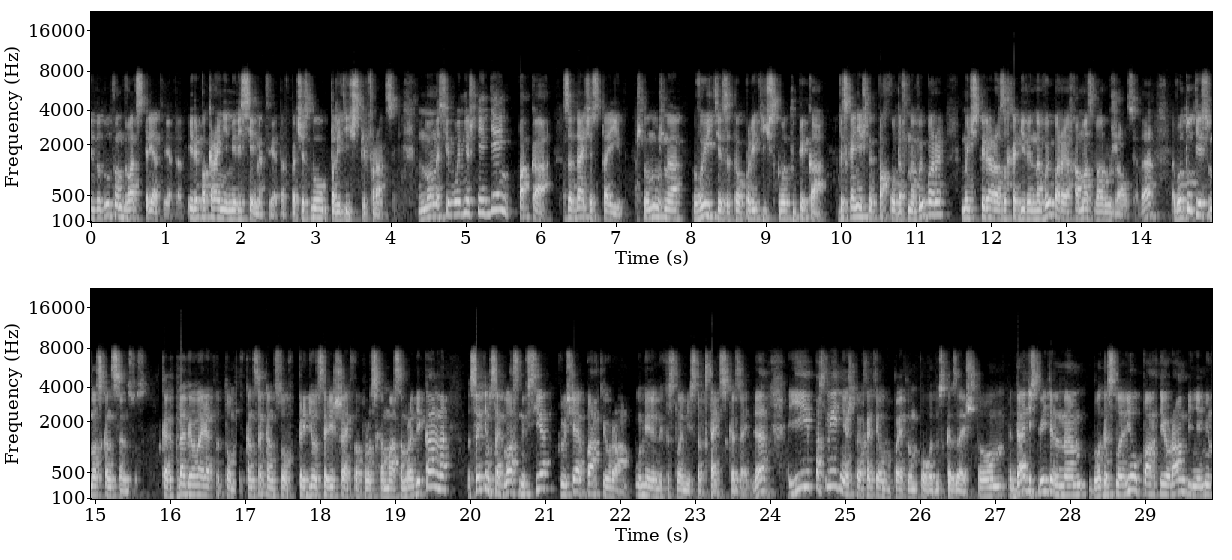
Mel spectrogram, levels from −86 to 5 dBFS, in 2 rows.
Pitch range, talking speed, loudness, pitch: 125-180 Hz, 185 wpm, -18 LUFS, 140 Hz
